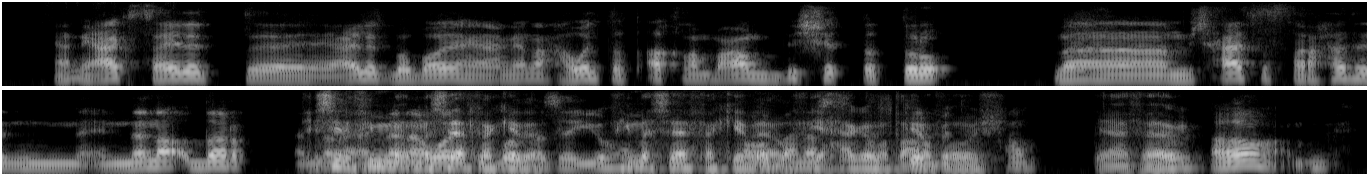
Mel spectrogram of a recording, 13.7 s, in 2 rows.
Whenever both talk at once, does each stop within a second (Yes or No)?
No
